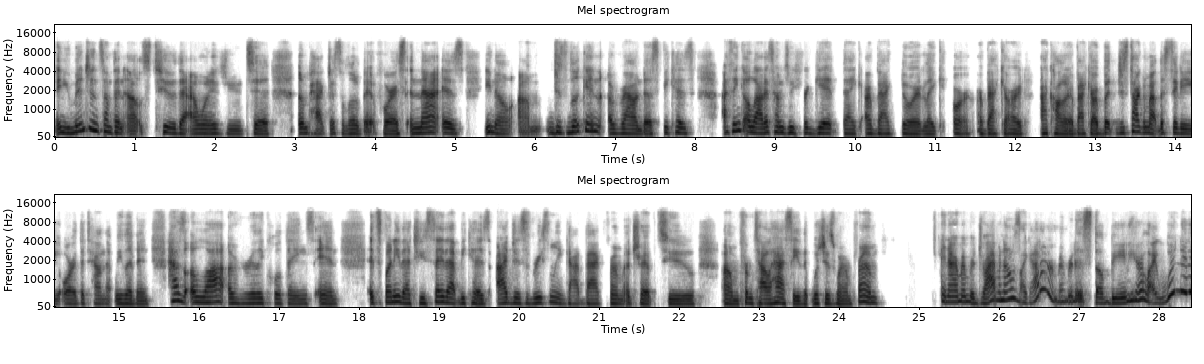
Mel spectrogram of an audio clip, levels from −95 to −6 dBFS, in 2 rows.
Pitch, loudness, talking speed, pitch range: 165 Hz, -19 LUFS, 235 wpm, 145-180 Hz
